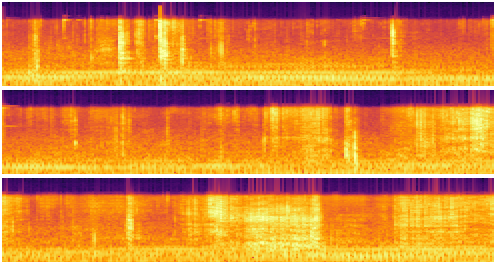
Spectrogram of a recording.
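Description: A walking stick held in a Doberman's mouth knocking and scraping along the ground as he drags it: a few sharp knocks, the loudest about a second in, then several longer rasping scrapes in the second half.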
